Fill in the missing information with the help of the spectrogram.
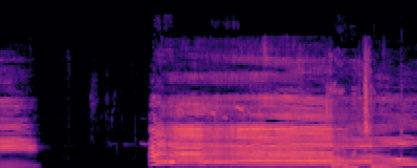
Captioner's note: shrieking; Howie wildly crying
